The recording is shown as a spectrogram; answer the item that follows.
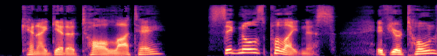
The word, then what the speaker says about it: latte: For latte, stress the first syllable, latte.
